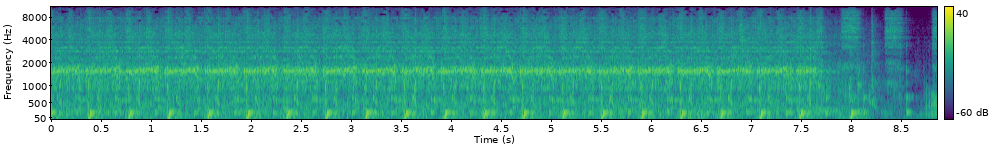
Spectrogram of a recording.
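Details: Military surplus diesel transplanted into a RAMX hydraulic trench compactor, replacement starter, no exhaust fitted: steady cranking with compression thumps about two and a half per second after fuel reached past the pump; cranks but won't fire.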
